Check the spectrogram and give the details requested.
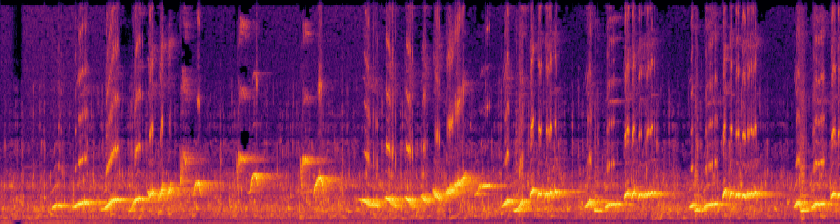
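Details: White-rumped shama singing a varied lure song intended to set off a quiet bird: rapid, tumbling whistled notes climbing and falling in pitch, delivered in nearly unbroken phrases with short breaks.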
